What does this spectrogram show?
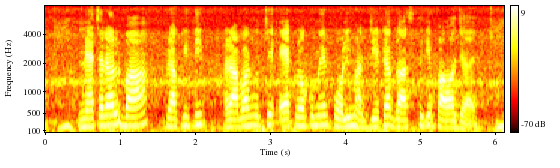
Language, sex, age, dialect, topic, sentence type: Bengali, female, 36-40, Standard Colloquial, agriculture, statement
